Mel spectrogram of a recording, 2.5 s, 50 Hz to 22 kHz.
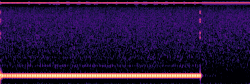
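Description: A steady, single-pitched ringing tone of an outgoing telephone call placed on air by Hot 101.5 radio hosts sounds loudly for about two seconds, then cuts off abruptly into near silence. No one speaks.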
